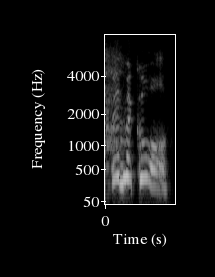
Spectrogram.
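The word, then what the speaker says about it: Fionn mac Cumhaill: The hero's name is pronounced Finn McCool.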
